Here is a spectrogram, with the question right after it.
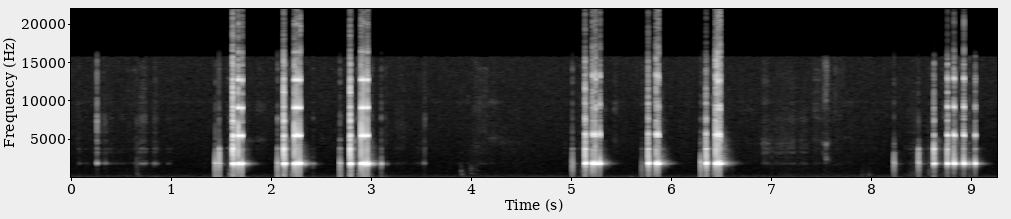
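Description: A small, hollow, carved brown wooden frog guiro with a ridged back is held in a hand with long black nails while a wooden stick is rubbed along the ridges and tapped on it. Three short, ratcheting, croak-like scrapes ring with a hollow resonant tone near 1.9 kHz, followed after a pause by three more. The clip ends with a quick cluster of bright, clicky taps and short scrapes.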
